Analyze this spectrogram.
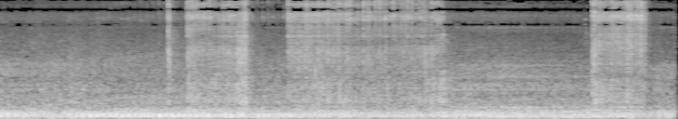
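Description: Stick (arc) welding on a steel bar with a hand-held electrode: the arc crackles and sizzles in several spells, the longest from about three to four and a half seconds in, another near the end. A steady low rumble runs underneath.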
